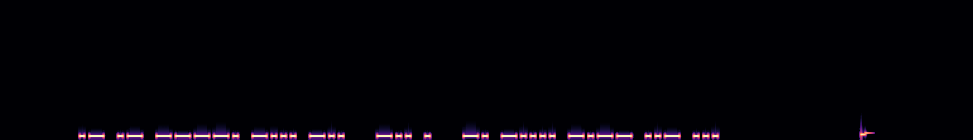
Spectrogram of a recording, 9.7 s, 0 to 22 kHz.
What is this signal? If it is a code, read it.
Morse code, heard as a keyed tone, about 25 wpm, 700 Hz. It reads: AA9BD DE N6YUS
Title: USA Callsign DE Callsign 25wpm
